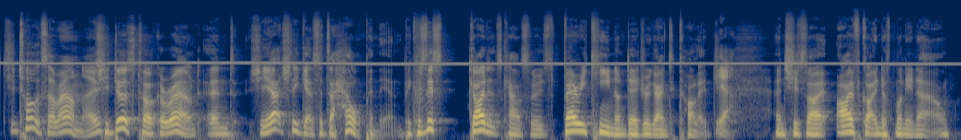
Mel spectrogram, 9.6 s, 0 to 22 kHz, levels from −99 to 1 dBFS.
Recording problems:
high-pitched whine; noticeable; throughout; 4 kHz, 10 dB below the speech

